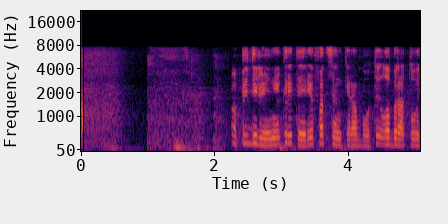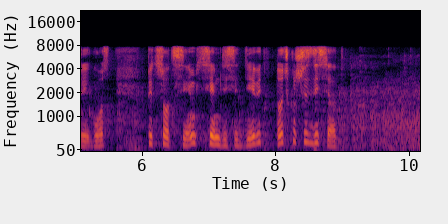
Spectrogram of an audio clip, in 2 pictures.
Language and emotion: Russian, neutral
